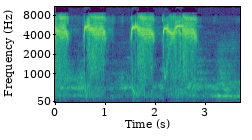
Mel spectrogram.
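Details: Pallid swift nest in Jerez de la Frontera, Spain, with a newly hatched chick being fed; three loud bursts of high, shrill, trilling screeches, each under half a second, separated by short quiet gaps.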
